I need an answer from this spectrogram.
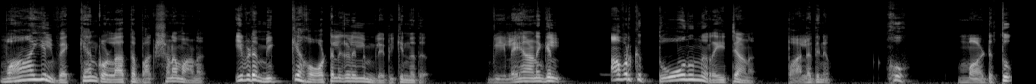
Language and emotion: Malayalam, disgusted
